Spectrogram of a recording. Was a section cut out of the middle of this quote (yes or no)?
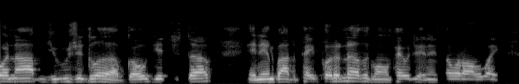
yes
